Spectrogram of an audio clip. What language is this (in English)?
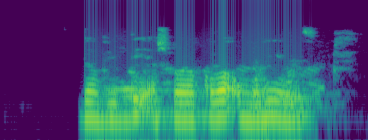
Kinyarwanda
